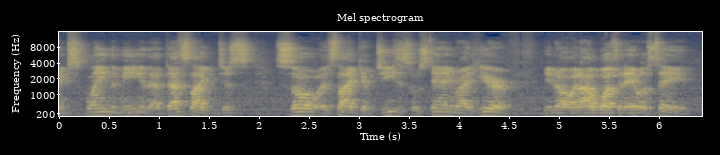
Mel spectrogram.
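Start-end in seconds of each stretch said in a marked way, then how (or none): none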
